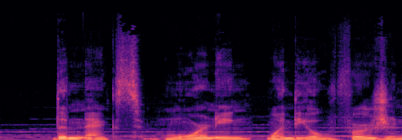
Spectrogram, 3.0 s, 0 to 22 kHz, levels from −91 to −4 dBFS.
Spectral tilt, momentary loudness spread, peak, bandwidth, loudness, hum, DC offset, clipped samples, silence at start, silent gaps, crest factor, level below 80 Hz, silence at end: -6 dB/octave; 8 LU; -8 dBFS; 15 kHz; -24 LUFS; none; under 0.1%; under 0.1%; 0.4 s; none; 16 dB; -64 dBFS; 0 s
